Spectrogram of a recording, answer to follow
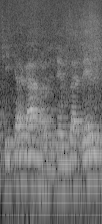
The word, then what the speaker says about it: Kierkegaard: Kierkegaard, nós dizemos às vezes, parece que os dinamarqueses pronunciam Kierkegaard.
